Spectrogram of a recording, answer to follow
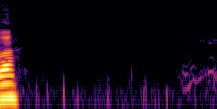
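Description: The last syllable of a man's word, then a faint, thin, high bird call held for about a second, with faint ticks from a smoking campfire and a soft rustle near the end.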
